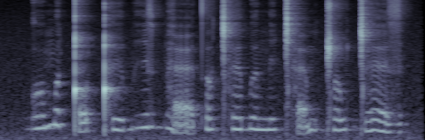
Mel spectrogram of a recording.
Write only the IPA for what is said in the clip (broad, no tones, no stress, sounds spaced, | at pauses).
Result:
ɡ ɔ m ʌ ǃ ɔ̰ ǃʰ ɪ bʱ i z bʱ æ̰ tʼ ʌ ǀʰ ɛ ɓ ə n i ǀʰ æ̰ m ǁ ʌ w ɡ͡ǀ ɛ z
